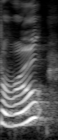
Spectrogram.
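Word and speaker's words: chroot: started off with um I think it's pronounced charu in the 1970s um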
